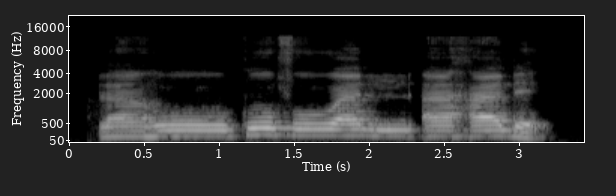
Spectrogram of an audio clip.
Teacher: Idhar halfi. Karena hamzah huruf tenggorokan.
